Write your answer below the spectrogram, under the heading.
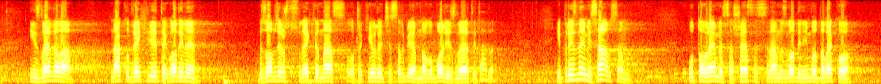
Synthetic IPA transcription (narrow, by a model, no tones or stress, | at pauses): izɡle̞ːd̪alˠanakond̪ʋeːxiʎad̪it̪e̞ɡo̞d̪ine̞ | be̞zo̞bziɾaʃt̪o̞sunekiod̪naːso̞t͡ʂekiːʋalid̪at͡ɕe̞sr̩bijamno̞ɡo̞bo̞ʎeizɡled̪at̪it̪ad̪a | ipɾiznajemisaːmsam | ut̪o̞vɾe̞ːme̞saʃesnest̪sed̪amnest̪ɡo̞d̪inaimaod̪aleko̞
